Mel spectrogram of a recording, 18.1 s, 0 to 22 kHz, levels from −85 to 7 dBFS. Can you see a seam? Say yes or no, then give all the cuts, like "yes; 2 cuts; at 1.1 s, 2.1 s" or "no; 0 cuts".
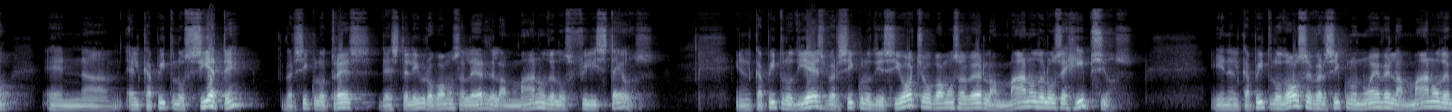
no; 0 cuts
